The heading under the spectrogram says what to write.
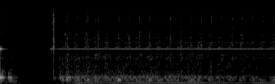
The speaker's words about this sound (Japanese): ちょっとミシンの方が。 うん。大丈夫だと思うよ。 拾ってない？ うん、あの多少聞こえるけど。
